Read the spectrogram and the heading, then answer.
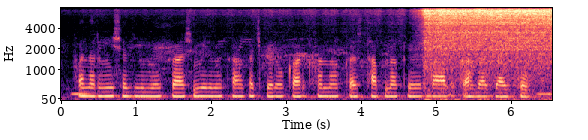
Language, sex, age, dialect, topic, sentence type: Maithili, female, 18-24, Angika, agriculture, statement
